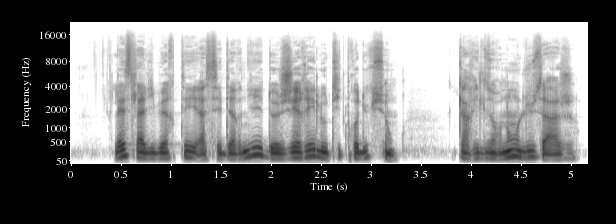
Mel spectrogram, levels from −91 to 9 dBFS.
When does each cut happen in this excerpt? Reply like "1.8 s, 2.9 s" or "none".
none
